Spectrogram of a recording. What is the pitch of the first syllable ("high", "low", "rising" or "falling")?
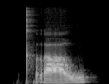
rising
